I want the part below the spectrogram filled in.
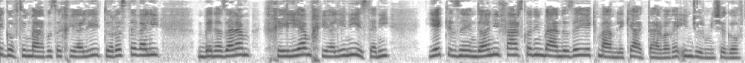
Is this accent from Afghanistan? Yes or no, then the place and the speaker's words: no; Iran; moved away as an adult; من با یک وثیقه خیلی سنگین از ایران آمدم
